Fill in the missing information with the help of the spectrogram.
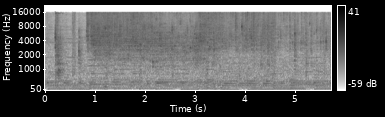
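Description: Wet, soaked glutinous rice poured from a steel bowl into a woven bamboo steaming basket, with its water running off into the metal sink: an even wet hiss starting about a second in, over background music.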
